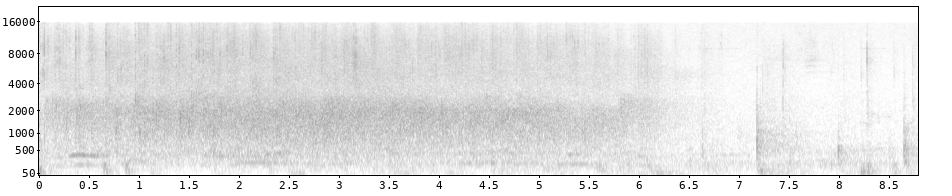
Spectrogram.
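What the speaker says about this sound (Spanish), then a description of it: "Un aplauso para ella, por favor." Warm applause from an audience at a University of Chile education launch event greets a speaker, sustained for about six seconds before dying away into a few footsteps and light taps.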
